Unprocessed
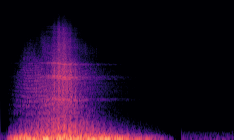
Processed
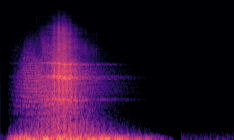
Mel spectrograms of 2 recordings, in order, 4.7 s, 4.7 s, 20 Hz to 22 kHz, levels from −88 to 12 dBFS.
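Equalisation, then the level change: tilt shelf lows -10 dB, about 660 Hz; +2.0 dB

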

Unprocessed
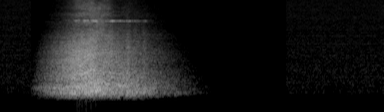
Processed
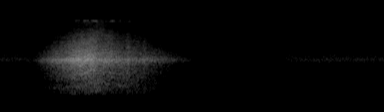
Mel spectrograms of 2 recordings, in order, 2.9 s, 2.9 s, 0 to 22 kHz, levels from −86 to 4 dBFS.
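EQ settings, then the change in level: dynamic bell 3 kHz, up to -6 dB, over -44 dBFS, Q 1.7; ladder band-pass 3 kHz, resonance 80%; -1.5 dB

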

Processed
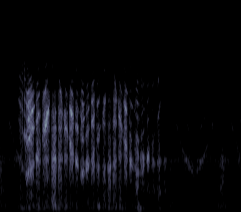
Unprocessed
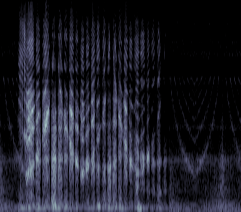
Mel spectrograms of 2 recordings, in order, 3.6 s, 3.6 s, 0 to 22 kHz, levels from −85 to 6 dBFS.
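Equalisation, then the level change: band-pass filter 3.6 kHz, Q 1.3; distance through air 230 m; treble shelf 3.5 kHz -12 dB; -1.5 dB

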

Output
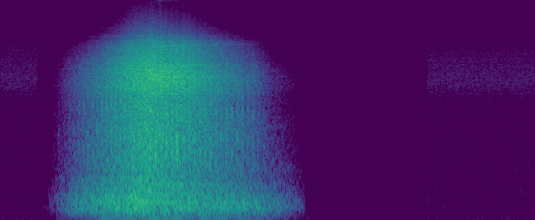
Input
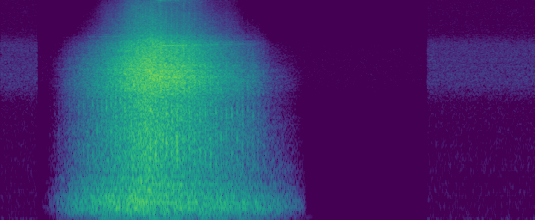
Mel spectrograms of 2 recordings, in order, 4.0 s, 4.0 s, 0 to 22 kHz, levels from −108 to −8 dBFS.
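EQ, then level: distance through air 68 m; -6.0 dB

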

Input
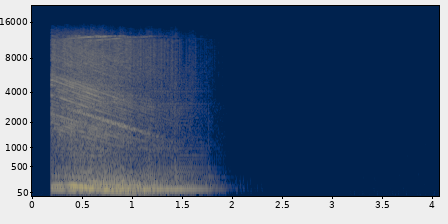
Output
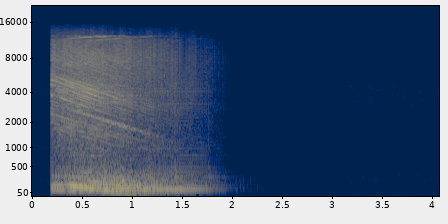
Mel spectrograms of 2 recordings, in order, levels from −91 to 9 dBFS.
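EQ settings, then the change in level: graphic EQ 250/4000/8000 Hz +4/+7/+7 dB; 0.0 dB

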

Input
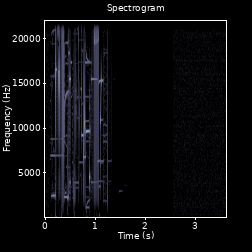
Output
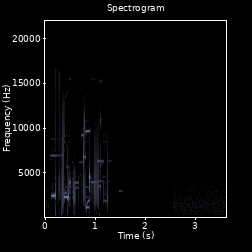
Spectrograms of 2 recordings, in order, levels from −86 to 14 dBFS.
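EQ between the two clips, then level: high-pass 270 Hz 24 dB/octave; tape spacing loss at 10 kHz 36 dB; tilt EQ +2.5 dB/octave; +5.0 dB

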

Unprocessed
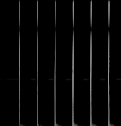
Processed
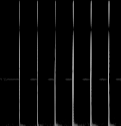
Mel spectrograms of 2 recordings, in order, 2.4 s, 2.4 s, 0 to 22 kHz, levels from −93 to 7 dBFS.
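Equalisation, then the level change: treble shelf 5.8 kHz -11 dB; +8.0 dB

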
